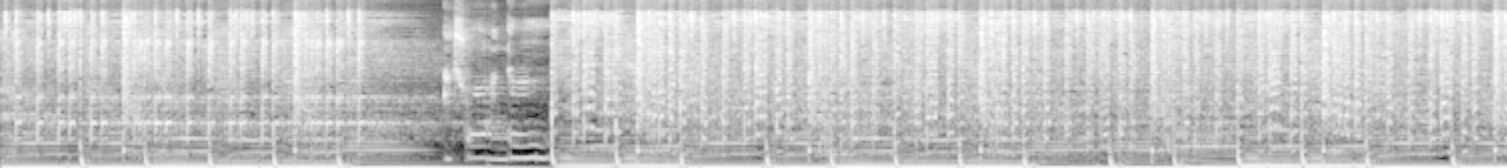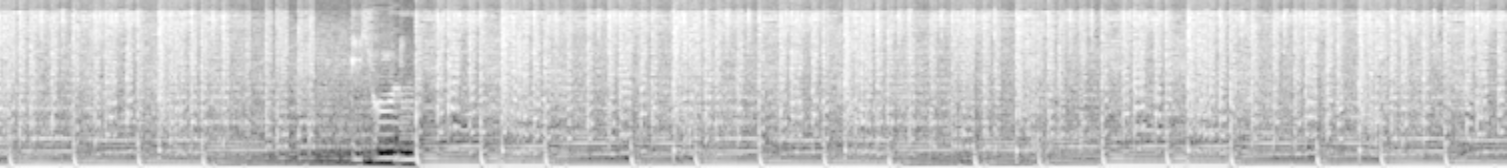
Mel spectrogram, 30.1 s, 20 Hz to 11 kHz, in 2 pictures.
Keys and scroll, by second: 4.7 space, 19.2 ctrl+s, 22.6 ctrl+s, 29.4 ctrl+d.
